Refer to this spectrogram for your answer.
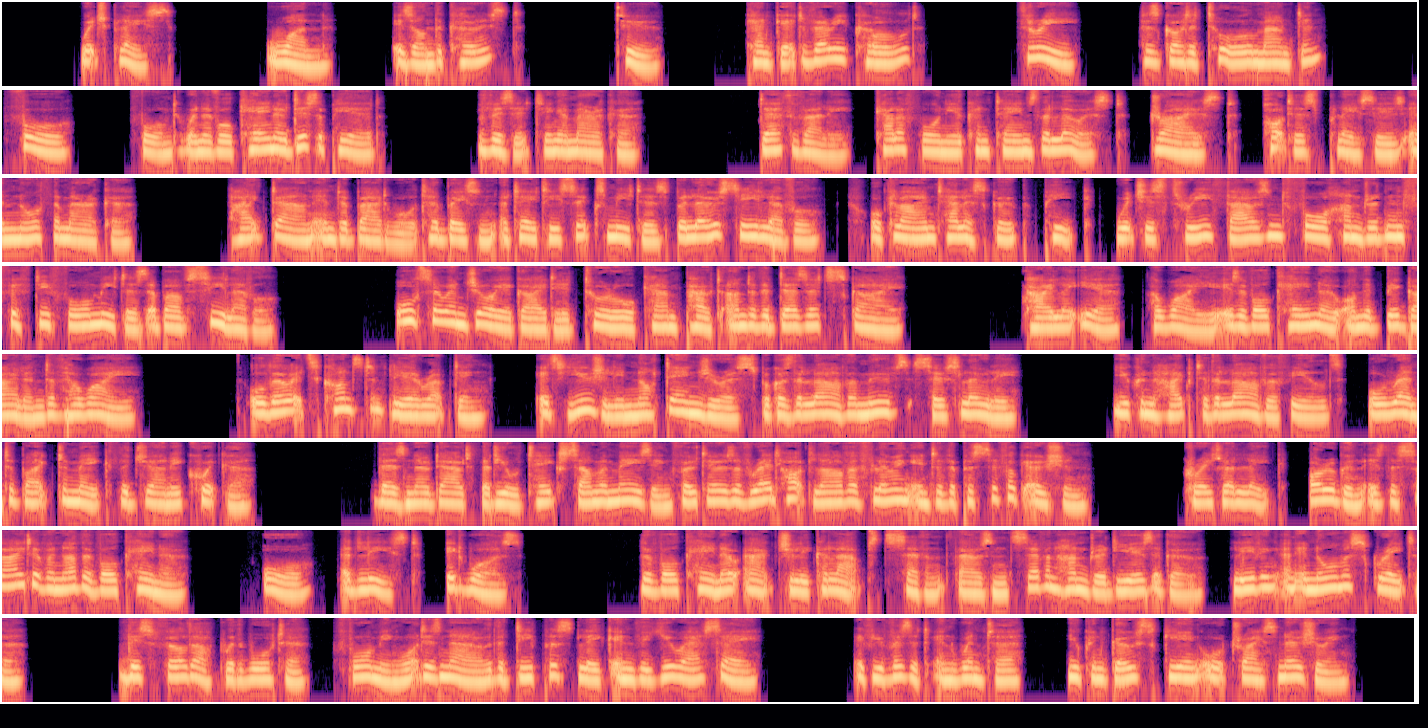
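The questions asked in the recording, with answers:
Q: Is on the coast?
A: Kailua, Hawaii

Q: Can get very cold?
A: Crater Lake, Oregon

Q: Has got a tall mountain?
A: Death Valley, California

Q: Formed when a volcano disappeared.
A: Crater Lake, Oregon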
